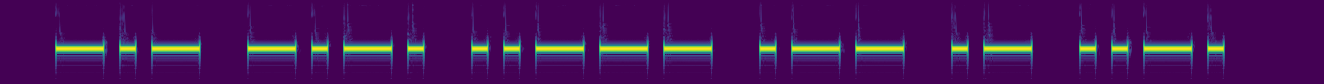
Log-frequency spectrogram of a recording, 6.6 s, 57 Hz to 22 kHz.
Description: Morse code, heard as a keyed tone, about 15 wpm, 700 Hz. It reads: KC2WAF
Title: USA Callsign DE Callsign 15wpm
